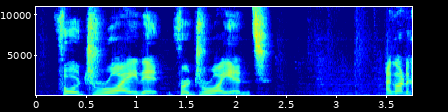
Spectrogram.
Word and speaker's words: Foudroyant: Did I just say Freudian? It's pronounced Foudroyant.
